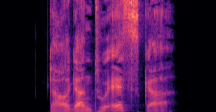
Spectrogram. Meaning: inflection of gargantuesk: 1. strong/mixed nominative masculine singular 2. strong genitive/dative feminine singular 3. strong genitive plural
- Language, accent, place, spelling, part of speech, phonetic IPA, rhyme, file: German, Germany, Berlin, gargantuesker, adjective, [ɡaʁɡantuˈɛskɐ], -ɛskɐ, De-gargantuesker.ogg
